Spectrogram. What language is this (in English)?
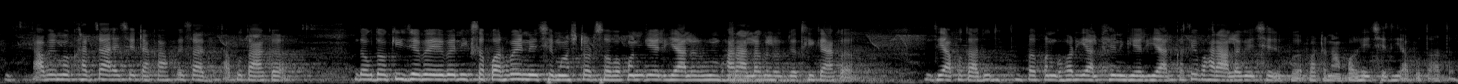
Maithili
